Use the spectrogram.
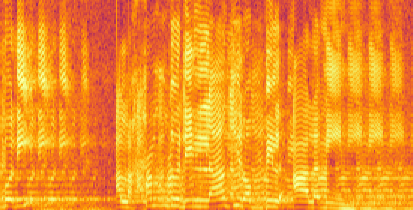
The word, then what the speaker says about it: আলহামদুলিল্লাহ: আলহামদুলিল্লাহি রাব্বিল আলামিন। আলহামদুলিল্লাহি রাব্বিল আলামিন। এই গলার ভেতর থেকে এটা উচ্চারণ করবেন, আলহামদুলিল্লাহ।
